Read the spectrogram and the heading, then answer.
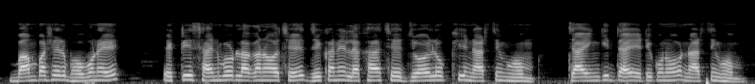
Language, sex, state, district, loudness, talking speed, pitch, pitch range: Bengali, male, West Bengal, Cooch Behar, -16 LUFS, 150 wpm, 185 Hz, 170-200 Hz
